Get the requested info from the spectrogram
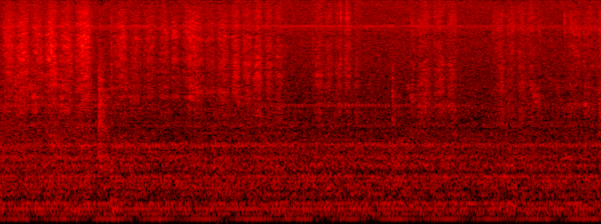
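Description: Faint rubbing of a whiteboard eraser wiping marker off the board, over a low steady hum.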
